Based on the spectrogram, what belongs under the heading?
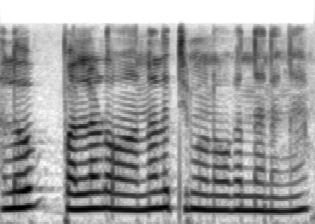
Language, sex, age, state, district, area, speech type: Tamil, female, 18-30, Tamil Nadu, Tiruppur, rural, spontaneous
